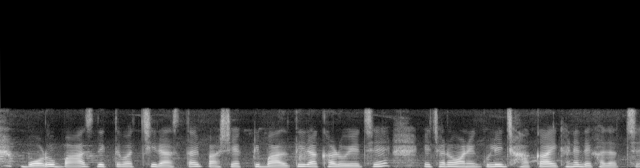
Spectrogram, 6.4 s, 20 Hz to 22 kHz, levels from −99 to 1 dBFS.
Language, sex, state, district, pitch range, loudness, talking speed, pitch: Bengali, female, West Bengal, Malda, 220-250 Hz, -18 LUFS, 150 wpm, 235 Hz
